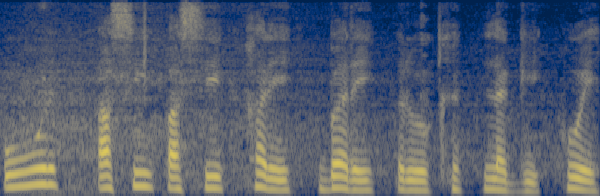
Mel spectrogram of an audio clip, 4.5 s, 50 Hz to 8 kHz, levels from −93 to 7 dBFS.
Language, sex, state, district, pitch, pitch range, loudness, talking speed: Punjabi, male, Punjab, Kapurthala, 165 Hz, 150-185 Hz, -17 LUFS, 105 wpm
